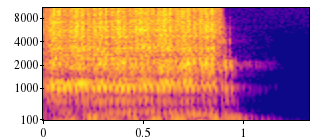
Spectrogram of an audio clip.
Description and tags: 140.658 BPM
made using reason 6.5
